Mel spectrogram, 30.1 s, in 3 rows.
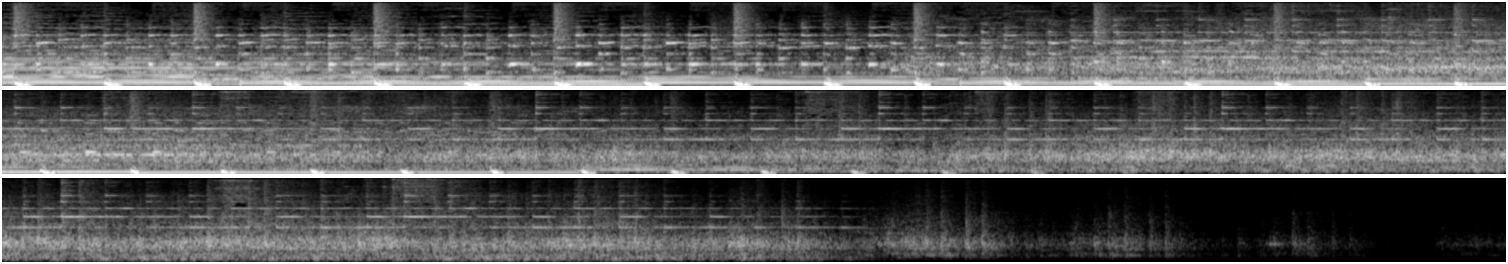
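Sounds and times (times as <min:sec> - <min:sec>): deep bass beats: 0:00.0 - 0:16.0
train running noise: 0:00.0 - 0:28.0.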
